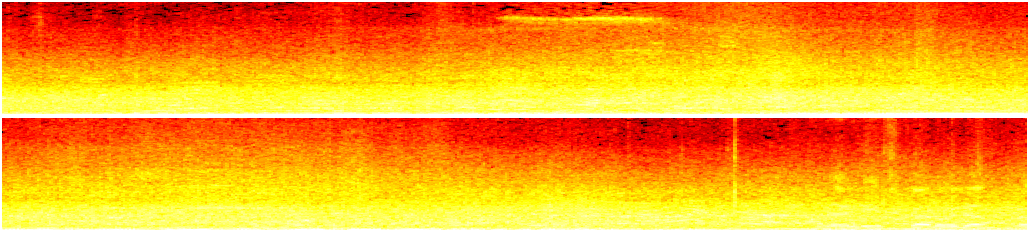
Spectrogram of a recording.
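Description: Street traffic noise: a steady low rumble of passing cars and buses, heavier from about four seconds in, with people talking nearby.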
